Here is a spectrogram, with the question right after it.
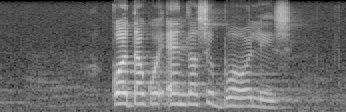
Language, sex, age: Tsonga, female, 18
